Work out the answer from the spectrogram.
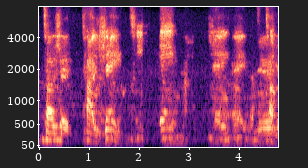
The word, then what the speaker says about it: Taja: Taja. Am I saying that right? Tajay. Tajay. T-A-J-A. That's a tough one. Everybody pronounces that one, right?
